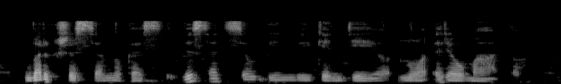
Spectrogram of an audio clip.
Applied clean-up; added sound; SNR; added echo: classical method Wiener filter.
